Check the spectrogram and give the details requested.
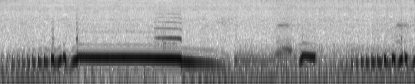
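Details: Barbary dove (puter pelung) cooing at night: a quick throbbing roll, then one long, flat, drawn-out coo that sags at the end, followed by short bubbling notes and another rolling phrase.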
